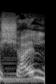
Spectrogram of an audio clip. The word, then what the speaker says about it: Shail: So as you just said, it rhymes with style.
